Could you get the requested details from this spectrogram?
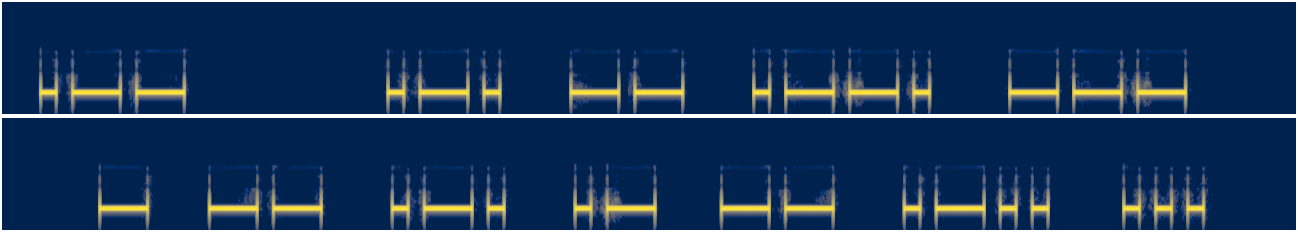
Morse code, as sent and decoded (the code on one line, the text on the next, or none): .-- / .-. -- .--. --- / - -- .-. .- -- .-.. ...
W RMPO TMRAMLS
